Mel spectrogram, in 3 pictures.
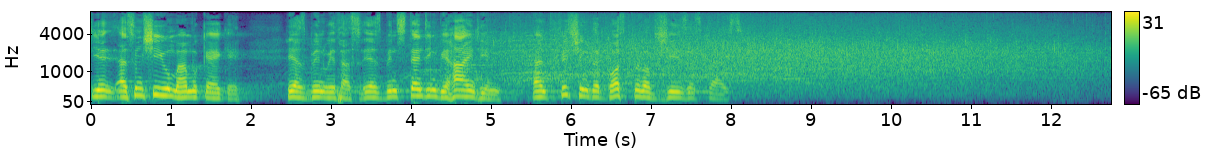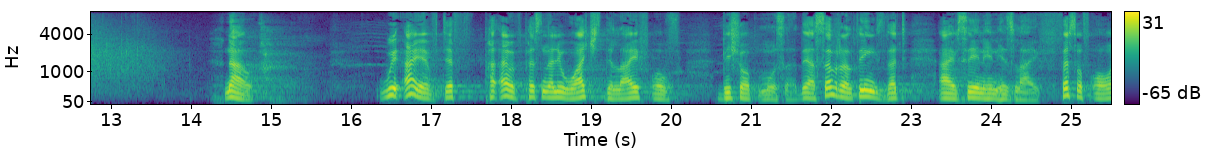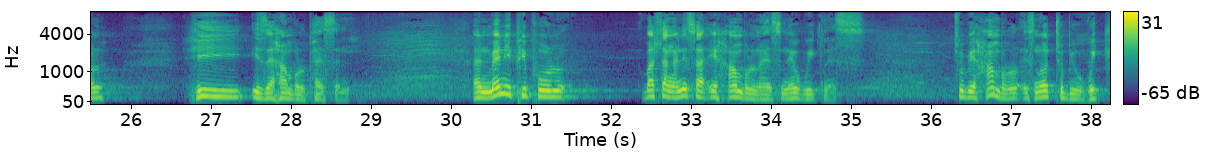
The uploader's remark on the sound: Preached at the Founders Day Service in celebration of the Founder and the Bishop of Grace Bible Church.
